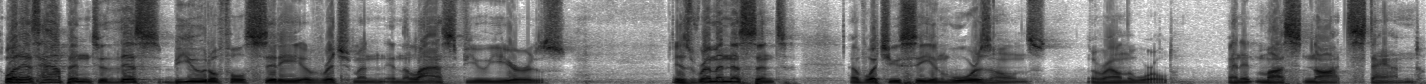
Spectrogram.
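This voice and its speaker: A man from South Carolina giving a formal prepared speech as event host, earnest, emphatic and deliberate. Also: low voice, lively intonation. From South Carolina, United States. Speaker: event host introducing a speaker. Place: indoor event hall with audience. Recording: echoey hall with long reverb.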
